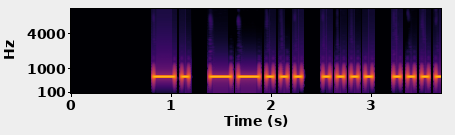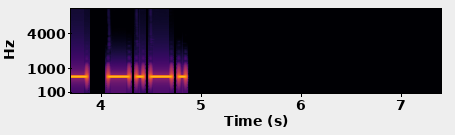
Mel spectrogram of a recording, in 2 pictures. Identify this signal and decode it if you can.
Morse code, heard as a keyed tone, about 17 wpm, 700 Hz. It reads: N7HVC
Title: USA Call Signs - 5 Characters - 17wpm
